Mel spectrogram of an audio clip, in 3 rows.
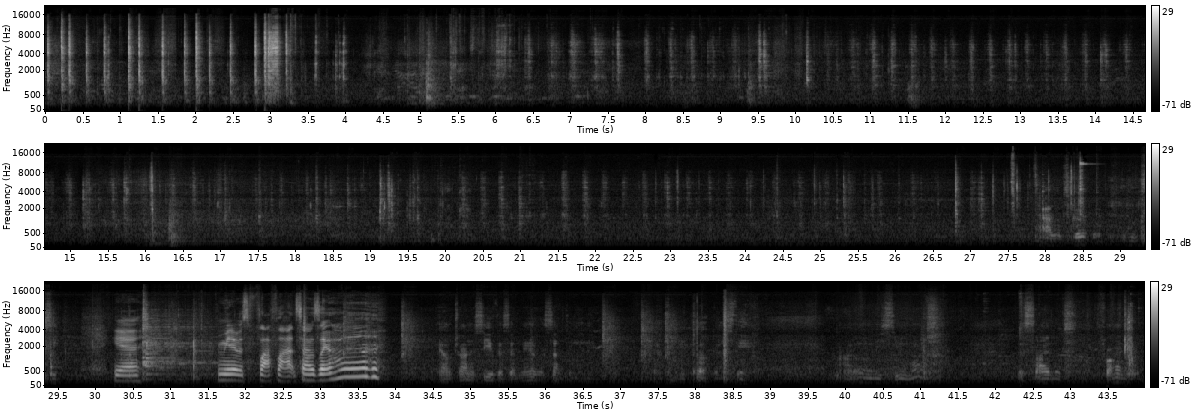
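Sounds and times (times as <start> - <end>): hand ratchet clicking: 0.0 - 4.0.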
